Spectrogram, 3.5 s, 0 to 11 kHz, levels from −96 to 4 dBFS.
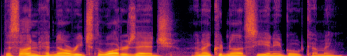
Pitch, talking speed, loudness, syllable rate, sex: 125 Hz, 275 wpm, -16 LUFS, 6.4 syllables/s, male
